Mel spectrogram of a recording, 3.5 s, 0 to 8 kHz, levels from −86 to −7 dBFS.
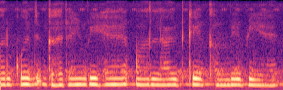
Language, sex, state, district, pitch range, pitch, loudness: Hindi, female, Punjab, Kapurthala, 185-200 Hz, 195 Hz, -15 LUFS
